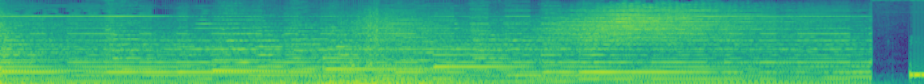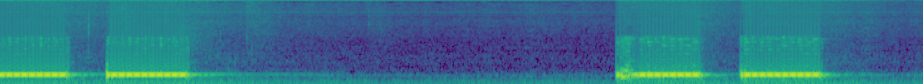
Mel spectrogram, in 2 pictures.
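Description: A telephone rings for an incoming call to a radio phone-in, two short double rings separated by a pause, loud and clean after music cuts off abruptly.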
